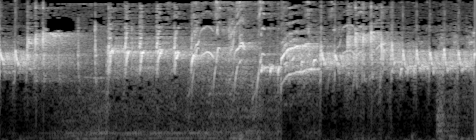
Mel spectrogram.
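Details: Agitated Greater green leafbird used as a lure: a run of sharp rising whistled notes and slurs gives way to a fast, unbroken buzzy twitter.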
